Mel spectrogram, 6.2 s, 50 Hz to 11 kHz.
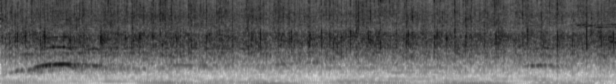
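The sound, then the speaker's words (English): An audience in a church claps their hands for Jesus in a sustained, dense wash of applause lasting several seconds, steady and fairly loud, with low sustained tones underneath and a few faint voices mixed in. “So all the grateful people in this church, take 30 seconds, clap your hands, and love Jesus.”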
